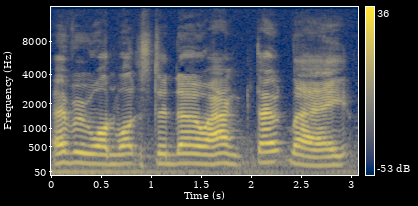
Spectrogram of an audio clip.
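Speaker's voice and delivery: loud, high-pitched ruffian voice; jeering ruffian. Acted. Ruffian joking to his mates about Hank, loud and high. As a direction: call it out for the whole gang. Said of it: "one of them says".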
